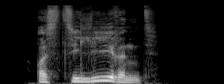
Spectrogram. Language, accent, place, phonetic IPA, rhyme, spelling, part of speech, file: German, Germany, Berlin, [ɔst͡sɪˈliːʁənt], -iːʁənt, oszillierend, adjective / verb, De-oszillierend.ogg
- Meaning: present participle of oszillieren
